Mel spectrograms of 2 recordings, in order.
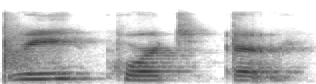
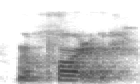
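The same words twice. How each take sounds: First: "reporter" in three slow beats, re - port - er; "reporter" slowly chopped, re, port, er; split into syllables. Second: Said in the usual way. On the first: Shown as a demonstration. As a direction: clap out "reporter" with a gap after each syllable. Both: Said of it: "Three syllables there".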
